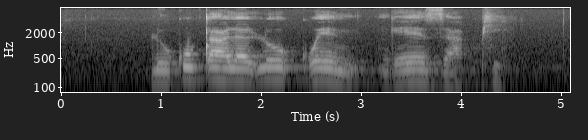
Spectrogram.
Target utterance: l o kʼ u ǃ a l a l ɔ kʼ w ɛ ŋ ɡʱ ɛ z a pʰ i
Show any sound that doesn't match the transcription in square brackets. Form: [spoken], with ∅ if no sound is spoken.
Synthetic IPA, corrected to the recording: l o kʼ u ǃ a l a l ɔ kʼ w ɛ ŋ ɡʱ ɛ z a pʰ i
